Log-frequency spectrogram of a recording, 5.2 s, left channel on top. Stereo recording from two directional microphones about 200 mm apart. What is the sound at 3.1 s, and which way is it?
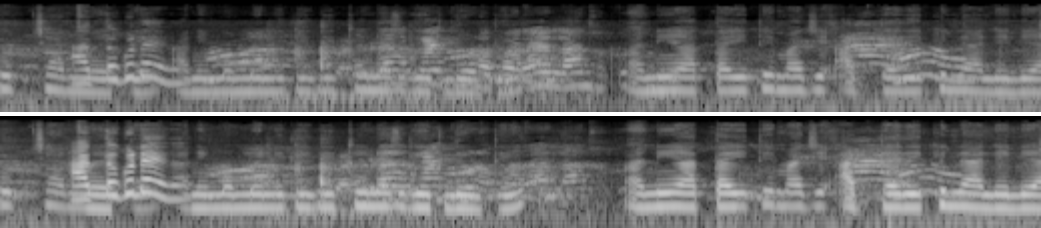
A woman's voice, 30° right (ahead or behind).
